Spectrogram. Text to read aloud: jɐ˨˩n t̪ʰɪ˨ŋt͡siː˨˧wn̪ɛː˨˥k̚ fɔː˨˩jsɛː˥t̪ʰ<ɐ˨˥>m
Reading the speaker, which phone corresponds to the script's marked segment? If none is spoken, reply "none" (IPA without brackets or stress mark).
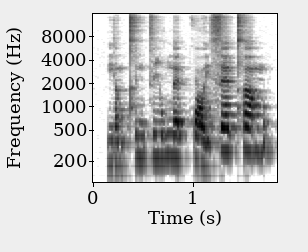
ɐ˥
